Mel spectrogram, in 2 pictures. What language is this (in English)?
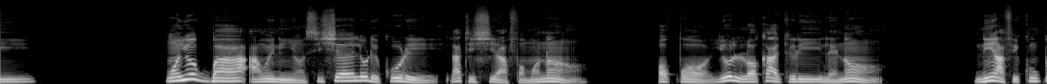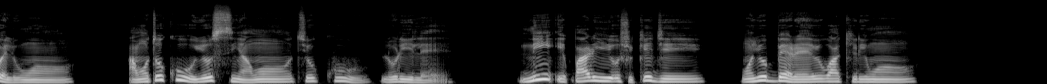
Yoruba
